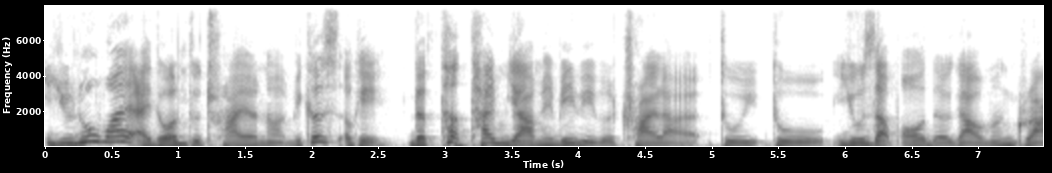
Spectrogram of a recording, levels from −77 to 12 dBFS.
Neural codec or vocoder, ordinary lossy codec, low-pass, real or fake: none; none; none; real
